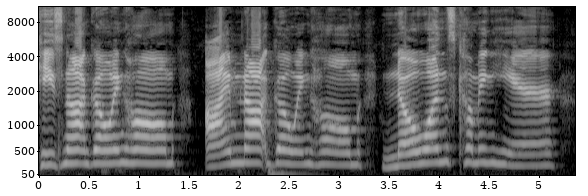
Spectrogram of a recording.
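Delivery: slow, ominous, terrifying, creepy delivery. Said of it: "Sounds so terrifying when you say it like that".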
